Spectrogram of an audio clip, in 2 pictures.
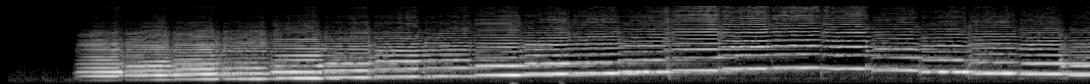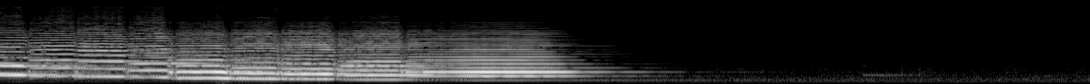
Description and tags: Violin Scale
A 2 Octave G Major Scale played by me (On my Violin), then Added some Church Hall Reverb in Audacity.
G-Major-Scale, Reverb, String-Instrument, Violin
